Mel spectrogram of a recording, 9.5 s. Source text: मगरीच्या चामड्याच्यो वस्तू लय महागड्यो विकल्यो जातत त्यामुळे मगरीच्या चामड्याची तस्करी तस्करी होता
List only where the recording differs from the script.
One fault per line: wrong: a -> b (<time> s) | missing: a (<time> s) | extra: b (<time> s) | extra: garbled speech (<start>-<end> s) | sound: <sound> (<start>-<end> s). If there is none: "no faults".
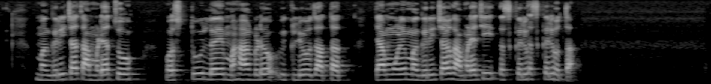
no faults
